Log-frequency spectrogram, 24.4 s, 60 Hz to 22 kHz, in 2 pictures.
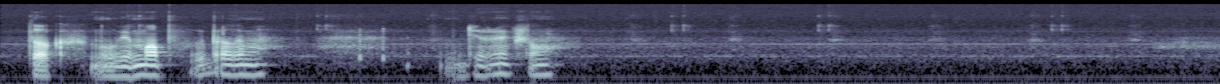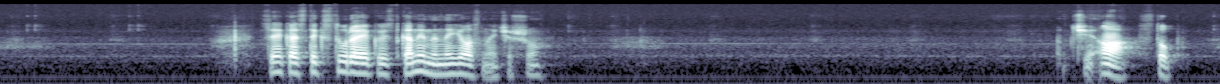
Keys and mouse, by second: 17.9-24.4 middle drag.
